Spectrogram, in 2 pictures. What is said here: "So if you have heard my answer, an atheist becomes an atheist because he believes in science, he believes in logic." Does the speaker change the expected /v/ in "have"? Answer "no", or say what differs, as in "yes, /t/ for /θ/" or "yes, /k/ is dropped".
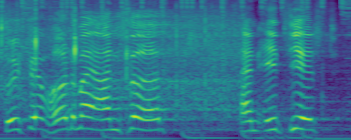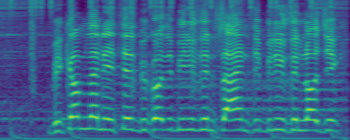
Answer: no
